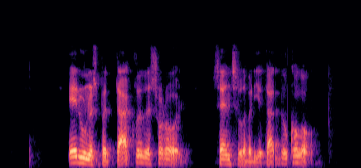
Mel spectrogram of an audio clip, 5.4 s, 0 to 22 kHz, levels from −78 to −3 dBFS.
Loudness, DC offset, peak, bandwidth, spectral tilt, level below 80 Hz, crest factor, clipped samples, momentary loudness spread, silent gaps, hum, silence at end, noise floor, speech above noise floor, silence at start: -20 LUFS; under 0.1%; -2 dBFS; 7.4 kHz; -7 dB/octave; -52 dBFS; 20 dB; under 0.1%; 7 LU; none; none; 0.75 s; -71 dBFS; 52 dB; 1.05 s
